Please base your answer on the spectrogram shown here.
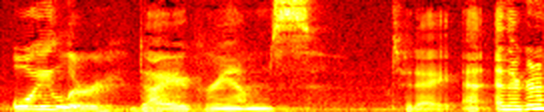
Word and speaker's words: Euler: section 3.5 uh it's titled analyzing arguments with euler diagrams that is how you pronounce that name it's a mathematician named euler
